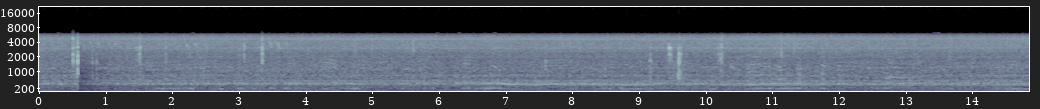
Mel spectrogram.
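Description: Honey bees buzzing at a wooden hive: a steady, many-voiced hum that wavers slightly in pitch, with a couple of faint clicks, one about half a second in and one near the middle.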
